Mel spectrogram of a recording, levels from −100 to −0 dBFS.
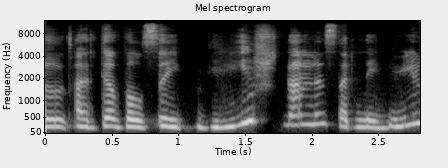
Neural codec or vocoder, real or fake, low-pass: codec, 24 kHz, 1 kbps, SNAC; fake; 10.8 kHz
